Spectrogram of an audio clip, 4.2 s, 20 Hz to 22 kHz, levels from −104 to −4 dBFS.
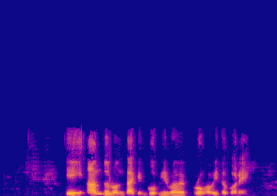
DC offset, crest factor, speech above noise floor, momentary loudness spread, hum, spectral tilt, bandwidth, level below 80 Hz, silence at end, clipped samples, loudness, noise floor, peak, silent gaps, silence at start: under 0.1%; 20 dB; 47 dB; 8 LU; none; -5.5 dB/octave; 7.6 kHz; -70 dBFS; 0.45 s; under 0.1%; -29 LUFS; -75 dBFS; -10 dBFS; none; 1 s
